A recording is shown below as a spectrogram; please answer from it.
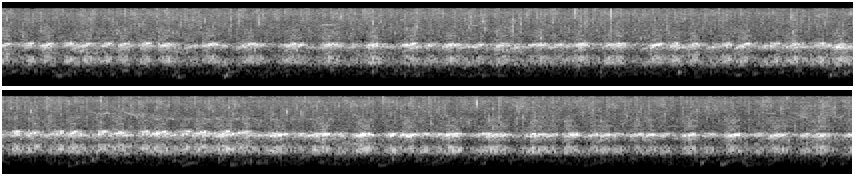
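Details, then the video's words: Riverside frog chorus: countless rasping croaks pulse quickly and unevenly, blending into a continuous high trill that swells slightly toward the end. "Frog Sounds | Soothing sounds of river and frogs"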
